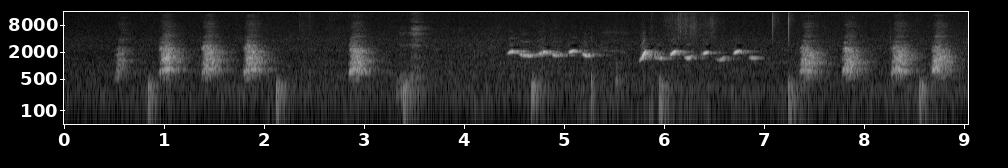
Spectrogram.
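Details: Puppy at play with a hot chip, giving rapid high yapping barks in short runs, while a quick trilling whistle cuts in midway over a noisy background.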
